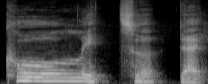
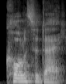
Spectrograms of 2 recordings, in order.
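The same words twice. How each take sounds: First: The phrase is said slowly, word by word. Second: The phrase is said quickly at normal speed. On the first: "So slowly it's" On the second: "And at normal speed"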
